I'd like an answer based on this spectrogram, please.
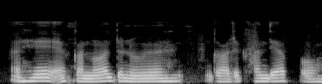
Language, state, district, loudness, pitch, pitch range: Idu Mishmi, Arunachal Pradesh, Lower Dibang Valley, -15 LUFS, 145 Hz, 140-150 Hz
